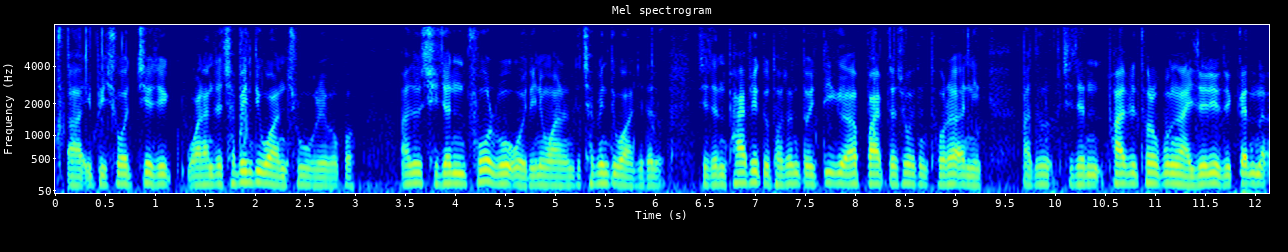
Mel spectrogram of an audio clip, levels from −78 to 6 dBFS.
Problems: background sounds at intervals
